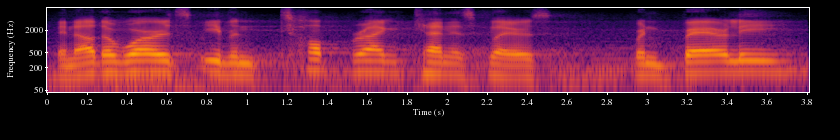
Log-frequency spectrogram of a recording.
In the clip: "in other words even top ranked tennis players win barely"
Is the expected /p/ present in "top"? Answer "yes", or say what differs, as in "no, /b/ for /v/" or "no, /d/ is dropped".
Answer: yes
